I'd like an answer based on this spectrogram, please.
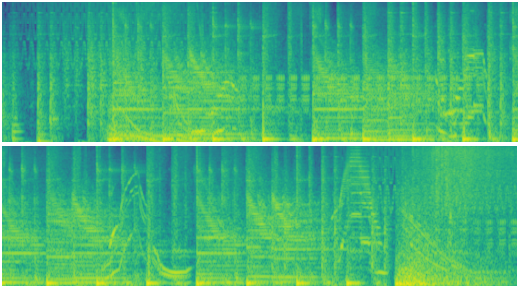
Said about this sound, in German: Alle zuckten zusammen. Rudi hielt nur noch den Stiel des Glases im Greifer, der Rest lag in Scherben auf dem Boden.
